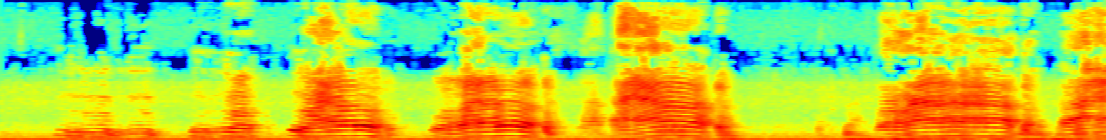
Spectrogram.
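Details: Repeated strong, high-pitched wails with brief breaths from a newborn baby boy just after birth, second baby; vigorous, normal cry.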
